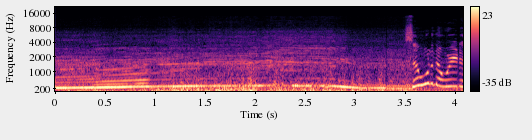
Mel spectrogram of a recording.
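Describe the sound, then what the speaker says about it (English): A motorcycle engine holds a steady drone with a slight rise in pitch as it is revved, then swoops up and down in a sharp rev near the end. It is loud and close. "Maybe if I rev it up a little bit, it'll be warmer"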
